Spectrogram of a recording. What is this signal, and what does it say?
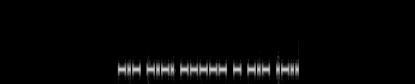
Morse code, heard as a keyed tone, about 48 wpm, 700 Hz. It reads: KC0TKL
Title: USA Call Signs - 6 Characters - 6x Character Spacing - 50wpm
